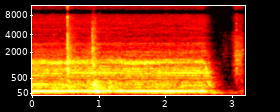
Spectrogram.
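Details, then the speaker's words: DeLonghi coffee machine, reference working unit: smooth even brew unit drive motor hum with soft clicks, no metallic rattle; main brew unit shaft gear healthy, unlike the faulty machine with metal sounds and red triangle error. "you don't hear any metal uh sounds uh the sounds like uh a coin in the metal can here perfect"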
